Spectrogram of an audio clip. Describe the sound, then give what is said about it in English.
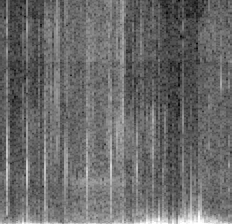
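A horse walks, its hooves clip-clopping in a steady, uneven rhythm, followed by a louder low rumble of movement toward the end. “So we're going to let him walk for just a minute, see if he can figure this out.”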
